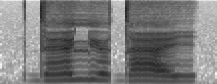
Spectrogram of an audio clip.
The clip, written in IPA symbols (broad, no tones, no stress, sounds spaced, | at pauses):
d ɛ lʲ œ d æ i̯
